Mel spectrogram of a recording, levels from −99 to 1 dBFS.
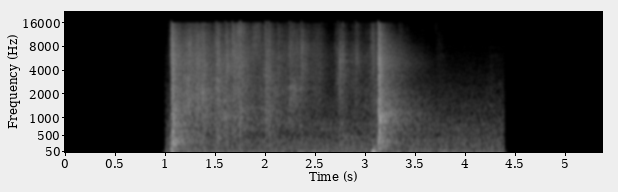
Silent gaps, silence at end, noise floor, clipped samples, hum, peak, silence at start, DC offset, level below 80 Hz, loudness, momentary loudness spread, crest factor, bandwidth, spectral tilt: none; 1 s; under -90 dBFS; under 0.1%; none; -18 dBFS; 1 s; under 0.1%; -56 dBFS; -40 LUFS; 25 LU; 28 dB; 16.5 kHz; -1.5 dB/octave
